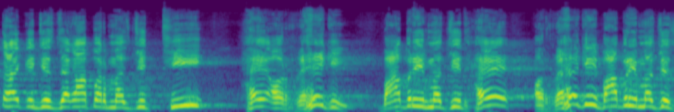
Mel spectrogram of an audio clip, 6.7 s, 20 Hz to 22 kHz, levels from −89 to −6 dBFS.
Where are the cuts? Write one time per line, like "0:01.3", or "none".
none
